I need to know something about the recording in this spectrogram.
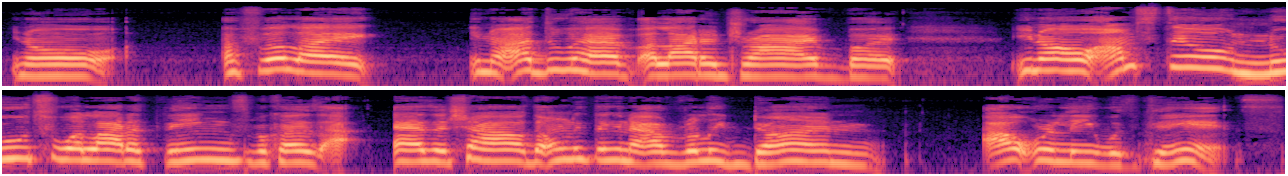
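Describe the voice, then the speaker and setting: A woman's voice: a little high, unhurried, a little mellow. A young woman in casual, candid talk to the camera, rambling with frequent "you know"s. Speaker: vlogger.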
